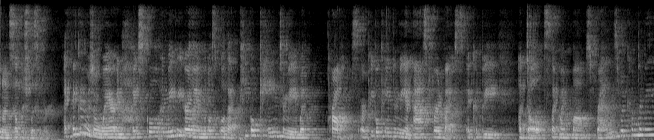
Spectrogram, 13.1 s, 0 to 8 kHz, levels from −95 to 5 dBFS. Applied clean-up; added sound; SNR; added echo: none; none; none; reverberation time 0.9 s.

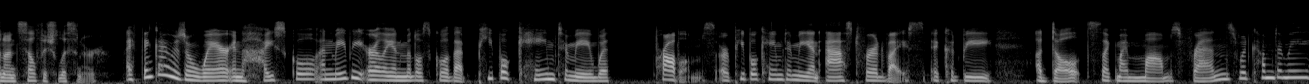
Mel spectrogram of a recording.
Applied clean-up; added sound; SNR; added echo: none; none; none; none.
